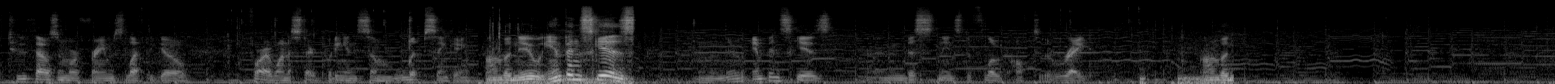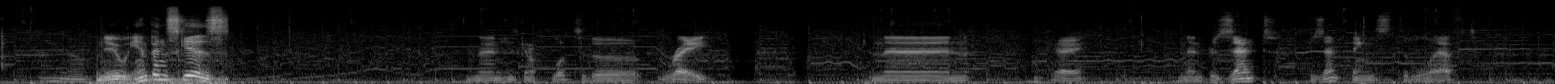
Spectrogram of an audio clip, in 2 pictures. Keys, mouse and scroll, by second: 2.6 right click, 3.1-4.1 shift+right drag, 4.8 space, 9.4-9.8 scroll down 1, 10.8 right click, 10.8-11.3 scroll down 5, 11.4 click, 11.7 space, 15.5 i, 17.3 space, 19.1-20.4 drag, 20.7-21.7 scroll up 1, 21.9 right click, 21.9-22.6 scroll up 4, 24.5 shift+right click, 26.9-29.0 shift+drag, 30.0 right click.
